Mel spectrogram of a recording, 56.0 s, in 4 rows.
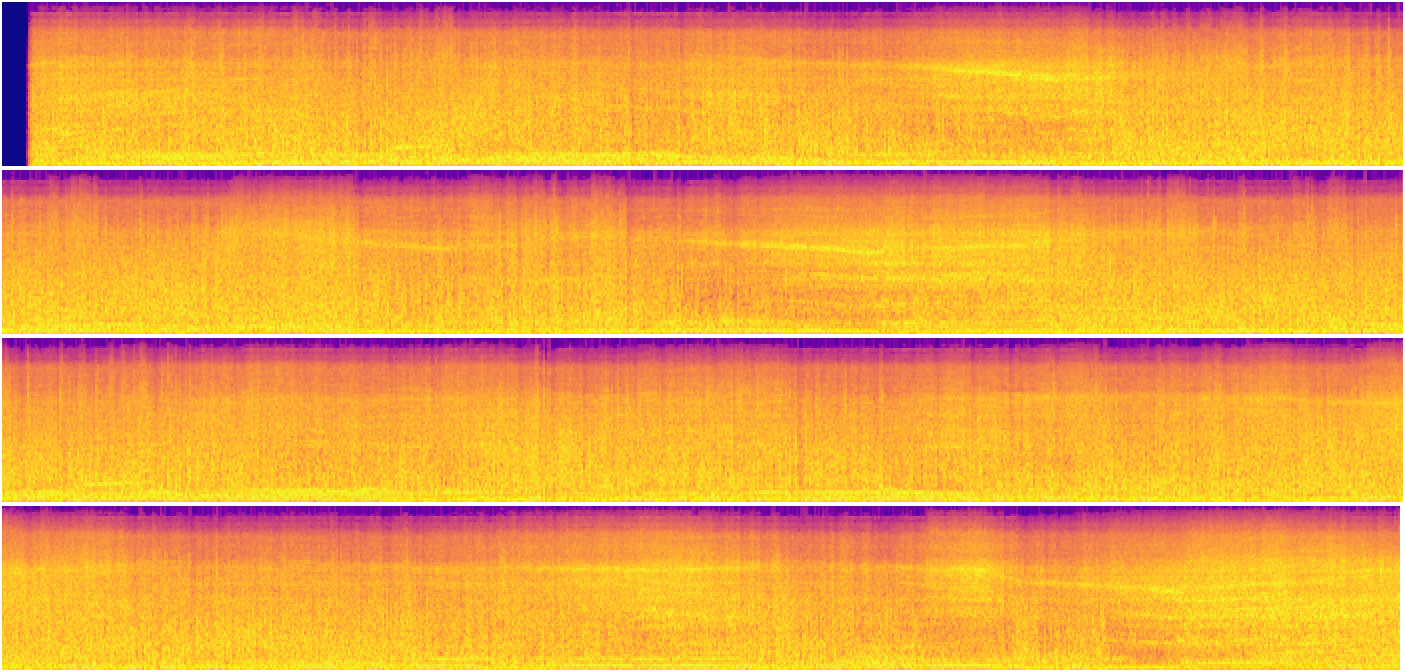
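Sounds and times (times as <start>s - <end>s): motorcycle engine accelerating: 0.2s - 56.0s
wind rushing over microphone: 0.2s - 56.0s.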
